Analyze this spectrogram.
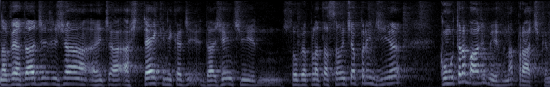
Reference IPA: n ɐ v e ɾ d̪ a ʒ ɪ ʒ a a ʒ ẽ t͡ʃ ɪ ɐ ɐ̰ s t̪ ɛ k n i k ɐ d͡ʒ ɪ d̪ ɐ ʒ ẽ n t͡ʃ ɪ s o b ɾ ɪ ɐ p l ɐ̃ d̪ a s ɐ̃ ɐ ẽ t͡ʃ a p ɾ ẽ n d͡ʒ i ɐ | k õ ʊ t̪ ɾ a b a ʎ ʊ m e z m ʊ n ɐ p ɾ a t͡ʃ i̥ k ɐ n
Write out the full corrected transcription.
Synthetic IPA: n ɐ v e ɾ d̪ a d͡ʒ ɪ ʒ a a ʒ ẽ t͡ʃ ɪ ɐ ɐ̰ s t̪ ɛ k n i k ɐ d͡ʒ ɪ d̪ ɐ ʒ ẽ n t͡ʃ ɪ s o b ɾ ɪ ɐ p l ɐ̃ t̪ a s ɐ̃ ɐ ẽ t͡ʃ a p ɾ ẽ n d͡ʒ i ɐ | k õ ʊ t̪ ɾ a b a ʎ ʊ m e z m ʊ n ɐ p ɾ a t͡ʃ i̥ k ɐ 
